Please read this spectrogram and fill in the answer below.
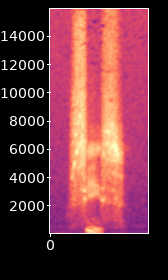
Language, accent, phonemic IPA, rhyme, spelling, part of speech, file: English, US, /sis/, -iːs, cease, verb / noun, En-us-cease.ogg
- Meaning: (verb) 1. To stop 2. To stop doing (something) 3. To be wanting; to fail; to pass away, perish; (noun) Cessation; extinction (see without cease)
